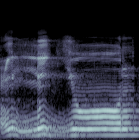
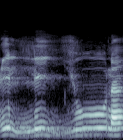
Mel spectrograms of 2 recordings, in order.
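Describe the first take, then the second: First: The word stops on the final n sound. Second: The word ends with a short vowel after n. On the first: "वक्फ" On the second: "नून ज़बर ना"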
